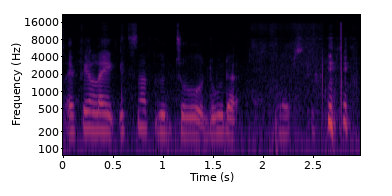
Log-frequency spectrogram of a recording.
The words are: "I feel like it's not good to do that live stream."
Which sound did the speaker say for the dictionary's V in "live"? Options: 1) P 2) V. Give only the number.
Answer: 1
